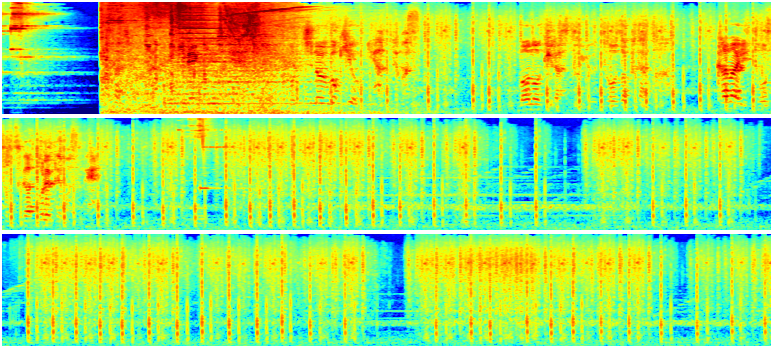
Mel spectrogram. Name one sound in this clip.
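Quick footsteps patter on a hard stone floor.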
